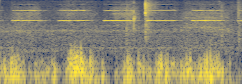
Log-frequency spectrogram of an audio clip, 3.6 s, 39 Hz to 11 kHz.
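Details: Ecoryder Dragon ER 500 electric scooter after finished repair and rewiring, display reading 63 volts, front and rear turn signals tested: high clean beep every half second over handling noise; turn signal beeper working.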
